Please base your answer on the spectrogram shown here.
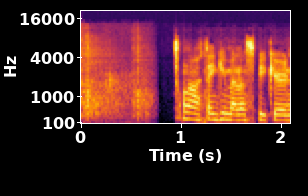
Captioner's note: some Applause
